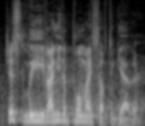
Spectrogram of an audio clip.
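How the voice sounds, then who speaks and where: An actor playing an exasperated, blunt medieval village priest who scolds gruffly in a video game. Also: male voice, on the high side, expressive, quick pace, close to an everyday voice. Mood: angry, weary. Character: angry, exasperated medieval village priest, foul-mouthed man. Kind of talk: dramatic video game acting. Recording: long hall reverb.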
